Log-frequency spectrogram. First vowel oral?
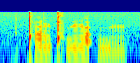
no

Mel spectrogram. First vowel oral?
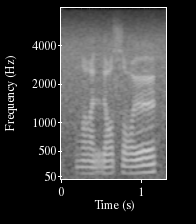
yes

